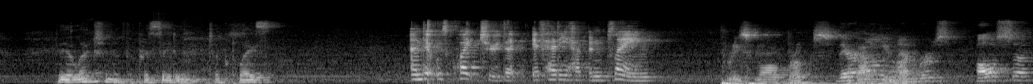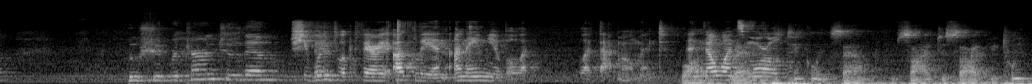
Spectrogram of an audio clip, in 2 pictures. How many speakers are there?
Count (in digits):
4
